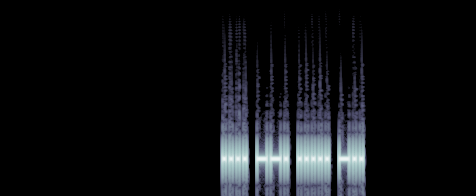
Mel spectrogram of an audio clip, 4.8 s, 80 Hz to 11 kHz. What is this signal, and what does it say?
Morse code, heard as a keyed tone, about 36 wpm, 700 Hz. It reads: HG5D
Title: DXCC-100 Call Signs - 4 Characters - Repeated 3x - 35wpm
